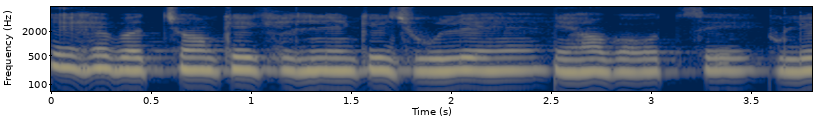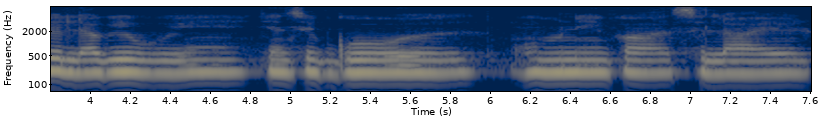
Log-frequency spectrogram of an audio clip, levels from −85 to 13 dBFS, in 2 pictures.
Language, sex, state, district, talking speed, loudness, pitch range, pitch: Hindi, female, Chhattisgarh, Bastar, 160 wpm, -32 LUFS, 195-220 Hz, 205 Hz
